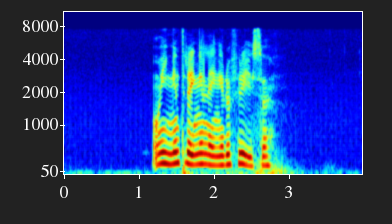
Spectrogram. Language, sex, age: Norwegian, female, 30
